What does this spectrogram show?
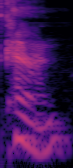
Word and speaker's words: Cannes: It's spelled Cannes, so it's Cannes.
